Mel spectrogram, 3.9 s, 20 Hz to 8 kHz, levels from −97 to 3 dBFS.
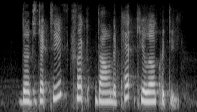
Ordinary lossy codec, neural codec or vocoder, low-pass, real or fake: Opus, 24 kbps; codec, 44.1 kHz, 3.4 kbps, Pupu-Codec; 7.2 kHz; fake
